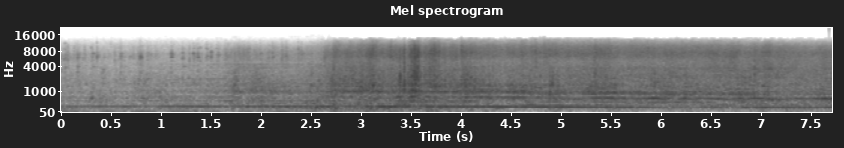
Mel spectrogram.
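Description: Mercury Verado 250 Pro outboard, a supercharged inline-six, running at high speed on a planing race boat. It is a steady droning engine note over the rush of spray, growing louder about three seconds in as the boat comes closer.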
